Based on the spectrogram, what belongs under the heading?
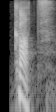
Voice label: "cat", dutch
